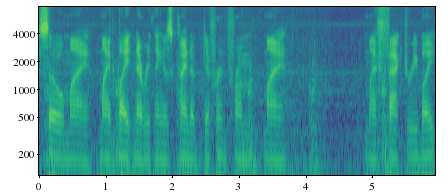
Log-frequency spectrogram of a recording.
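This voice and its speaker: A man with a very deep, low pitch speaks at a moderate pace in a monotone, flat intonation. Audible room echo and noticeable background noise fill the recording. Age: 40s. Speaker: gaming YouTuber. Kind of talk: gameplay commentary. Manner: casual, rambling with fillers. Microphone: new foam cover on mic, no de-esser.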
